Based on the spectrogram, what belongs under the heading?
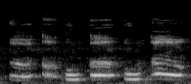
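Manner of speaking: hammed-up rising ooh noises before throwing up; mock retching groans. Friends playing a game, mimicking the character's retching groans. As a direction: groan like you're about to puke. Narrating character about to barf.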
